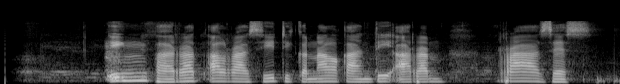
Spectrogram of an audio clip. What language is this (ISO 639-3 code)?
jav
